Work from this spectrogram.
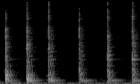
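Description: A steel clutch and drive sprocket assembly on a 1964 Lambretta Li125 is tapped six times with a hammer while being fitted, to check that it has settled. Each tap is a short, bright metallic knock with a brief ringing tone and a springy bounce. The assembly sounds properly seated.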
